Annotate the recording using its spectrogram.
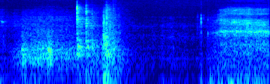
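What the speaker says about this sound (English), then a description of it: "So I must close the doors" Sliding enclosure doors of a Haas CNC machine rolling shut, a few rumbling slides and a sharp latch clack near the end, close and moderately loud with shop hum behind.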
